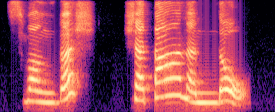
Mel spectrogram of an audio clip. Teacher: स्व के ऊपर आघात, वांग्मय का ग और नीचे पूरा ग है और विसर्ग का आधा श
